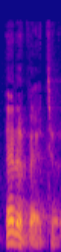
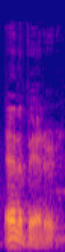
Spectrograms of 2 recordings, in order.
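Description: First: It is said with a British accent. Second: It is said with an American accent. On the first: "多分イギリス系の音だったら" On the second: "これがあのアメリカの綺麗なエレベーターの音です"

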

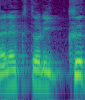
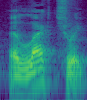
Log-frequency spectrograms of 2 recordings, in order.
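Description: First: An extra u vowel is added at the end. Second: The word ends cleanly on the k sound. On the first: The speaker calls it wrong. "最後にU をつけないようにね" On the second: The speaker calls it right. "っていうふうに発音すると、きれいな音ですになりますね"

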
